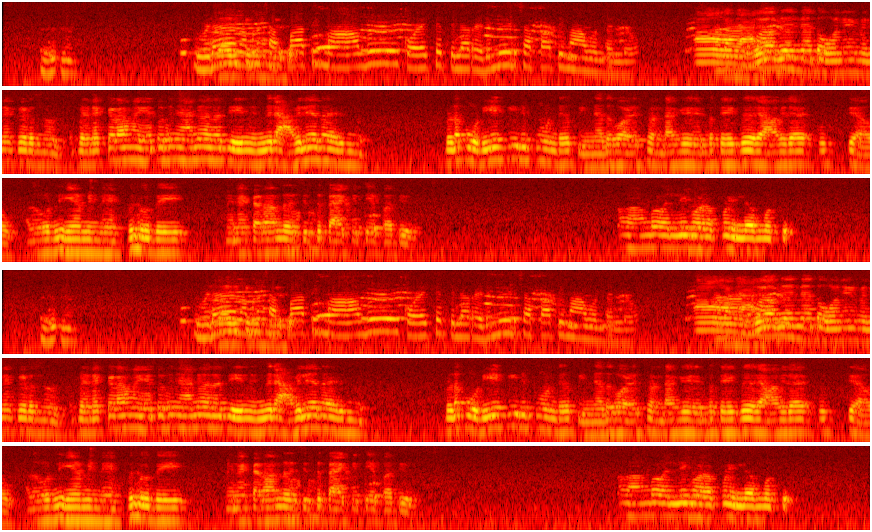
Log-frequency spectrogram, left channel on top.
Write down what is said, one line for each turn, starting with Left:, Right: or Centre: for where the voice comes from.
Left: മ് മ് ഇവടെ
Centre: അതായിരിക്കും
Left: നമ്മള്
Centre: നല്ലത്
Left: ചപ്പാത്തി മാവ് കൊഴയ്ക്കത്തില്ല റെഡിമെയ്ഡ് ചപ്പാ ത്തി മാവുണ്ടല്ലോ
Centre: ആഹ്
Left: അതാണ്
Centre: ഞാനും
Left: വാങ്ങുന്നത്
Centre: അത് തന്നാ തോനേം മെനക്കെട്ന്നത്, മെനക്കെടാൻ വയ്യാത്തോണ്ട്
Left: ഓ ഓ
Centre: ഞാനും അതാ ചെയ്യുന്നെ. ഇന്ന് രാവിലെ അതായിരുന്നു ഇവട പൊടിയൊക്കെ ഇരിപ്പുണ്ട്, പിന്നെ അത് കൊഴച്ച് ഒണ്ടാക്കി വരുമ്പത്തേക്ക് രാവിലെ ഉച്ചയാവും അതുകൊണ്ട് ഞാൻ പിന്നെ വെറുതെ മെനക്കെടാന്ന് വെച്ചിട്ട്
Left: ഓ ഓ
Centre: പാക്കറ്റ്
Left: ഉം
Centre: ചപ്പത്തി വേ അതാവുമ്പോ വല്യ
Left: ഉം
Centre: കൊഴപ്പില്ല
Left: ഉം
Centre: നമ്മക്ക്.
